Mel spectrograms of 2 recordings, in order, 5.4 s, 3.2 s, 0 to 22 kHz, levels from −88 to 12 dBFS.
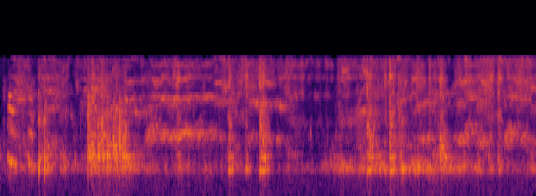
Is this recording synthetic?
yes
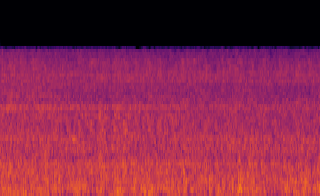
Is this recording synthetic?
no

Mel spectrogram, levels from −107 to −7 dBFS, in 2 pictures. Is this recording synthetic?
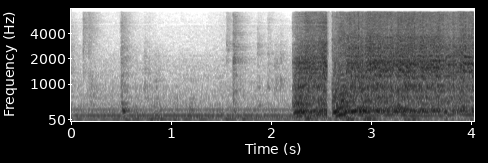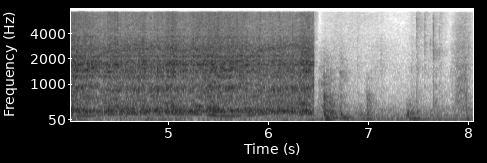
no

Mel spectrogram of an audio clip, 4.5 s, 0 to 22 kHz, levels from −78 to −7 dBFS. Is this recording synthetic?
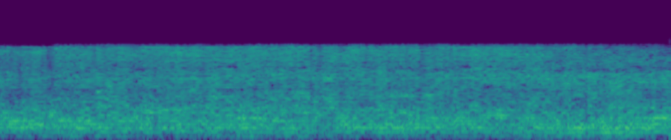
yes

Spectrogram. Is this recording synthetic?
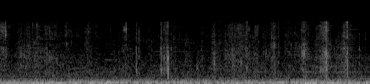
no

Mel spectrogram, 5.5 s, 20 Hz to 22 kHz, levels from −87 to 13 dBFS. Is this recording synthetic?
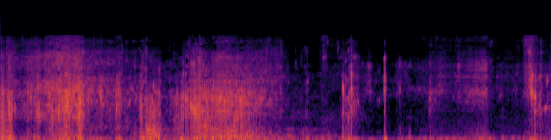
yes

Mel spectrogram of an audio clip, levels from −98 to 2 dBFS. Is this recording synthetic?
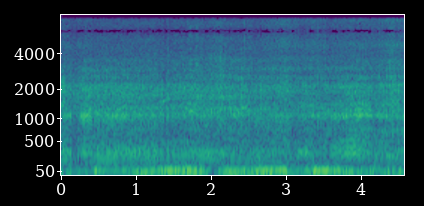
no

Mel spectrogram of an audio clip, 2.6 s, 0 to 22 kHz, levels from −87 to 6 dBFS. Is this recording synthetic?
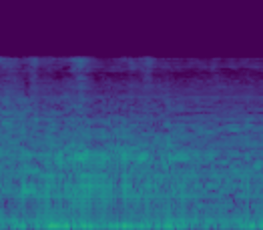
yes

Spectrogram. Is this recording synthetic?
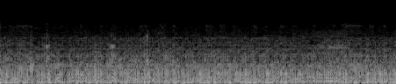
yes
